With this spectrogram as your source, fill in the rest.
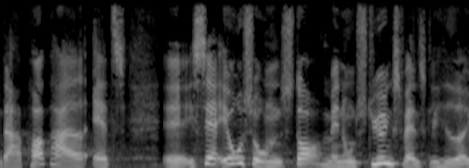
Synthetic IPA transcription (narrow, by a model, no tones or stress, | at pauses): d̥ɑ̈hɑ̈pʰɒ̽pʰɑ̈ɪ̰ð̩ˠæd̥ | ʔisæɐ̰ʔøʊʁo̝so̝̰ːnn̩sd̥ɒ̰ːmeno̝ːn̩sd̥yɐeŋsʋænsɡ̥əliɦe̝ð̞̰ˠɐi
